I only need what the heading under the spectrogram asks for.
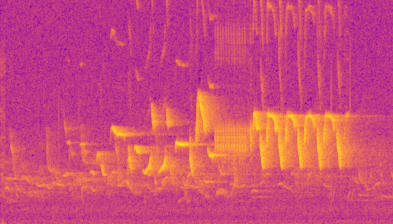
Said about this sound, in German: Ja, an der Stelle sind die Vögel am Zwitschern. Die Möwen jagen tief übers Wasser und suchen Fressen.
